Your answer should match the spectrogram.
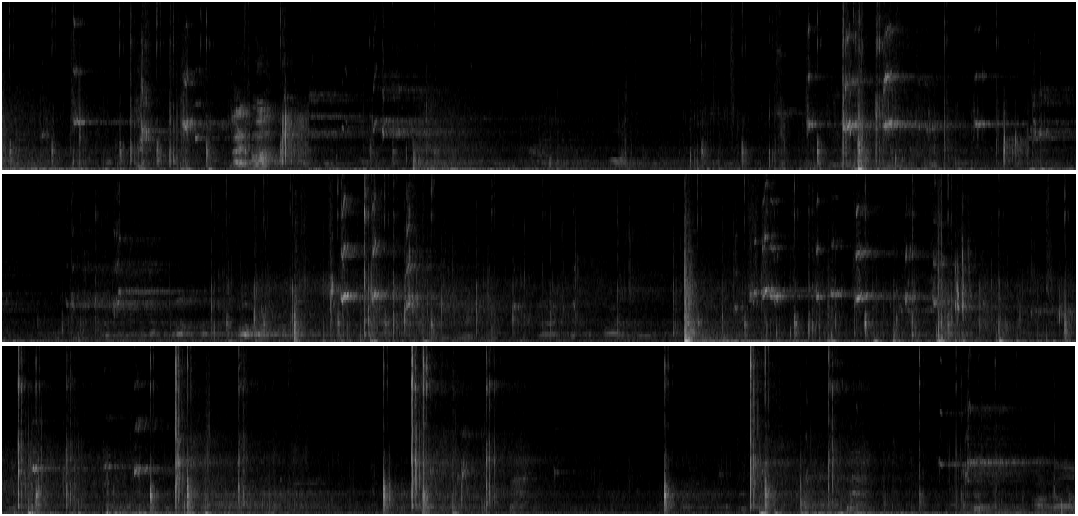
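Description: Table tennis ball struck back and forth between bats and bouncing on the table in several quick rallies of sharp clicks, with short pauses between points.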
